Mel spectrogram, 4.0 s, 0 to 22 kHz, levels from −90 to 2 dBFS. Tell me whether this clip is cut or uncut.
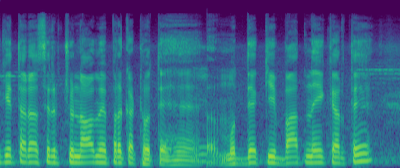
cut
